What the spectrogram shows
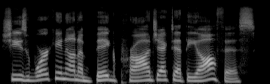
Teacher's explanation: Notice how certain words are stressed. Working, big, project, and office.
